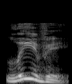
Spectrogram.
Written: leavy

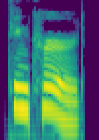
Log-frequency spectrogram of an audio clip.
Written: concurred

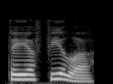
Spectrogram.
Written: theophila

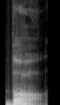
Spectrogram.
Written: bawl

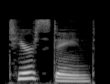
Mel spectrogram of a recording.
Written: tearstained

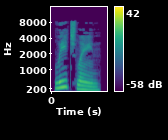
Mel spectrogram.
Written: leachlainn

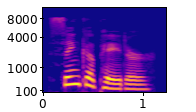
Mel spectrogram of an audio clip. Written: syncopator

